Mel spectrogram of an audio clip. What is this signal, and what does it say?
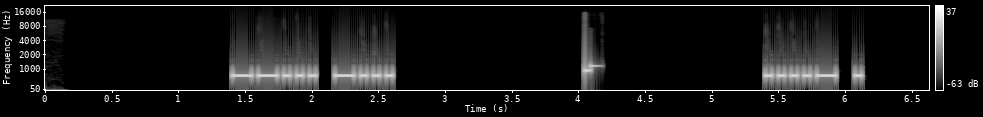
Morse code, heard as a keyed tone, about 25 wpm, 700 Hz. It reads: 7B 4E
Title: Single-Letter Single-Number 25wpm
